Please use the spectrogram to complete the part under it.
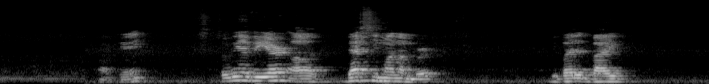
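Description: A man speaks calmly, close by, explaining.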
